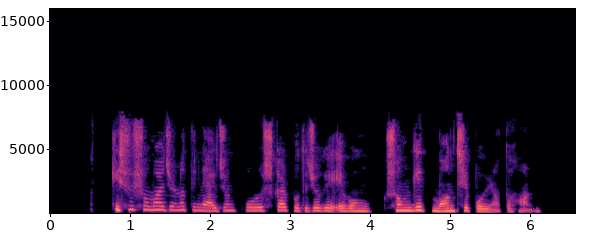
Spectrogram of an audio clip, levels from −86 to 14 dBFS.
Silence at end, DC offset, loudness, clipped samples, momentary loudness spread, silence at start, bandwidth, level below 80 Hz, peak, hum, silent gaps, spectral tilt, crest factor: 0.45 s; under 0.1%; -19 LUFS; under 0.1%; 12 LU; 0.8 s; 8 kHz; -62 dBFS; -2 dBFS; none; 2.35-2.40 s, 2.99-3.03 s, 4.05-4.17 s, 5.27-5.31 s; -5 dB/octave; 16 dB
